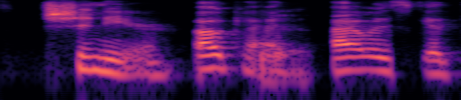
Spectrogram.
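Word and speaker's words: Cheniere: we had Comstock, CRK, and how do you pronounce it? Chenery? Is that how it's pronounced? Chenier.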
